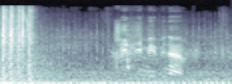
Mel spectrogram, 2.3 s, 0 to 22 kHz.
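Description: Rapid gunfire in the ArmA 3 war game, fast repeated rifle shots rattling in a steady burst at moderate volume, with some higher tonal game sounds layered over the shooting.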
